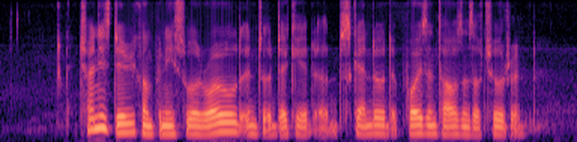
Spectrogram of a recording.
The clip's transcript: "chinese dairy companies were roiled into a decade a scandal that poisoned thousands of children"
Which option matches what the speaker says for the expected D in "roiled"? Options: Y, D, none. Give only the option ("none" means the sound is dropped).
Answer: D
